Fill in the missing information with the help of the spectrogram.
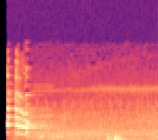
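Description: A single shrill, sharp red-wattled lapwing alarm note that falls slightly in pitch, followed by a soft low thud and quiet background hiss.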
